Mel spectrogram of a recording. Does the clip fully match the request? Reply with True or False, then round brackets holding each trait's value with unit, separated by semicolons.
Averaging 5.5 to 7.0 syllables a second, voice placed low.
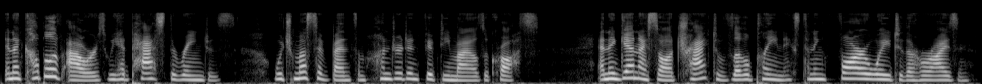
False (5.6 syllables/s; 225 Hz)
